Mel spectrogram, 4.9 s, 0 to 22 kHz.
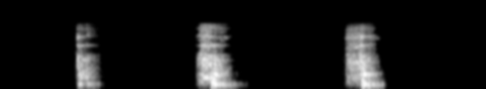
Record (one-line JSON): {"exhalation_length": "4.9 s", "exhalation_amplitude": 27501, "exhalation_signal_mean_std_ratio": 0.26, "survey_phase": "beta (2021-08-13 to 2022-03-07)", "age": "45-64", "gender": "Male", "wearing_mask": "No", "symptom_none": true, "smoker_status": "Never smoked", "respiratory_condition_asthma": false, "respiratory_condition_other": false, "recruitment_source": "REACT", "submission_delay": "5 days", "covid_test_result": "Negative", "covid_test_method": "RT-qPCR", "influenza_a_test_result": "Unknown/Void", "influenza_b_test_result": "Unknown/Void"}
